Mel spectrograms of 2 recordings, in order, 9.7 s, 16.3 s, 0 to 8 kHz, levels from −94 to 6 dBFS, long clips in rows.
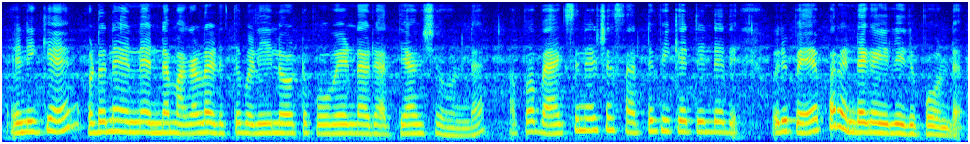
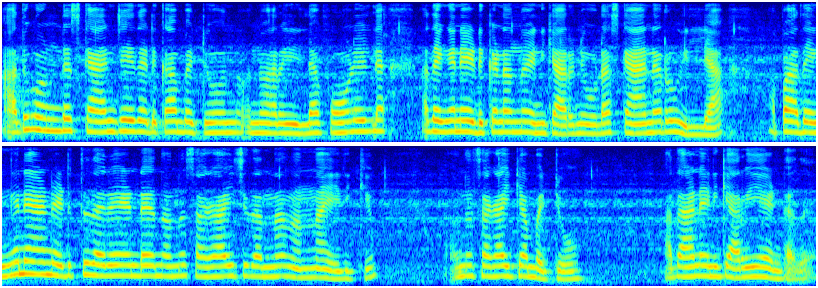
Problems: none marked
